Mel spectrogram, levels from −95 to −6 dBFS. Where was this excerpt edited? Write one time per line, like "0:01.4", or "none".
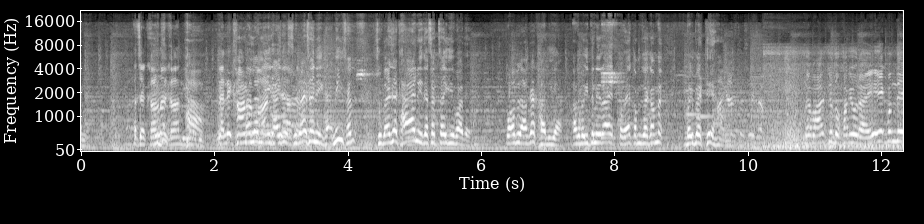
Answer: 0:10.2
